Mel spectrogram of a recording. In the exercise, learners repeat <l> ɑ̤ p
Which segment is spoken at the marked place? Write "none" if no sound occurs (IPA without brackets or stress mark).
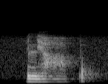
lʲ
